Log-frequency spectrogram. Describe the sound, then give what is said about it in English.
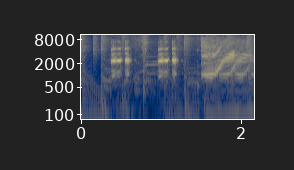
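A frog, a rare French forest-dwelling frog named Fabian kept in a box, croaks twice in short, throaty bursts, then lets out a longer warbling croak that rises and falls. Loud, with no talking over it. “There's a frog in this box.”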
